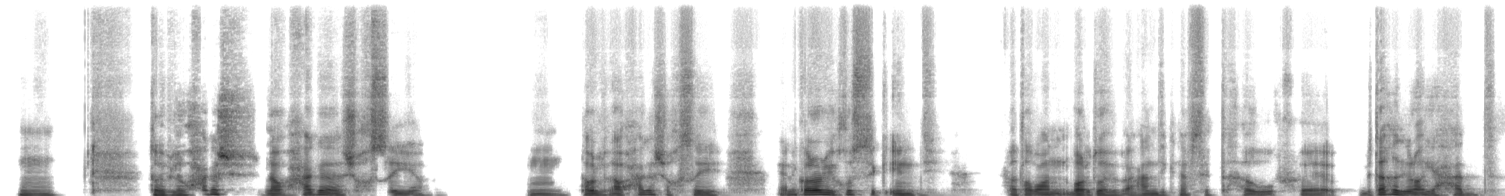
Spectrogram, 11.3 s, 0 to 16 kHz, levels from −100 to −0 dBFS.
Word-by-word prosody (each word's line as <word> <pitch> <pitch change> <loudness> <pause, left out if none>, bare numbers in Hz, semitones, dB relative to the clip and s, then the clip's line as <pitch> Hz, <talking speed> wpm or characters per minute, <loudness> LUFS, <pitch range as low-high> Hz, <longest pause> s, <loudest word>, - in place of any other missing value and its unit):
إمم. 110 -2 -4 0.7
طَب 120 -2 +3
لو 120 0 0
حاجة 170 +7 -1
ش 175 -8 +2
لو 110 -1 +3
حاجة 135 +1 +2
شخصيّة؟ 105 -3 -3 0.7
إمم، 105 -1 -6
طَب 115 - +5
لو 115 -1 +1
حاجة 145 +7 -1
شخصية، 115 -8 -4 0.4
يعني 140 - -3
قرار 160 +3 +9
يخُصِّك 150 0 -2
أنتِ، 110 -1 -1 0.6
فطبعًا 130 +2 +1
برضه 115 +1 +4
هيبقى 105 -2 -5
عندِك 110 0 -3
نَفْس 115 0 -7
التَخُّوف، 100 -2 -6
فبتاخدي 120 - +1
رأي 135 -3 +2
حد؟ 120 0 -5
115 Hz, 140 wpm, -25 LUFS, 110-135 Hz, 0.7 s, قرار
